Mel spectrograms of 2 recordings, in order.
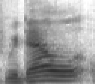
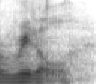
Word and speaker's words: Riddell: John, I think it's either it's called, pronounced Riddell or Riddle. R-I-D-D-E-L-L. Riddell, maybe. But, like, the only reason why I know that is because I looked it up when I started thinking about this episode.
